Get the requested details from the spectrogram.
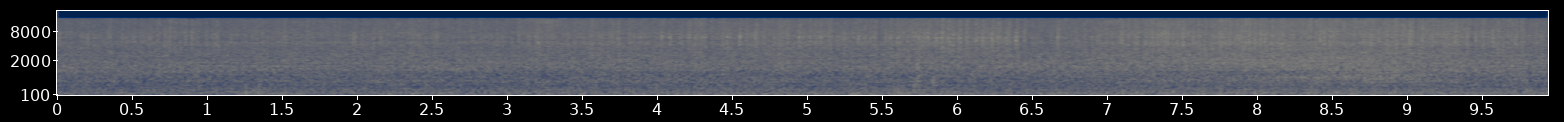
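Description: Road noise rumbles inside a moving car.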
